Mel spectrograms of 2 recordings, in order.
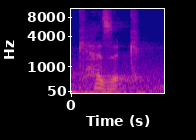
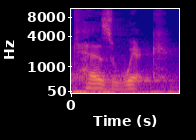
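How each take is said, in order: First: The name is said differently from its spelling. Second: The name is sounded out just as spelled. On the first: The speaker calls it right. "but it's pronounced like Keswick" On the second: The speaker calls it wrong. "It's spelled like Keswick"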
